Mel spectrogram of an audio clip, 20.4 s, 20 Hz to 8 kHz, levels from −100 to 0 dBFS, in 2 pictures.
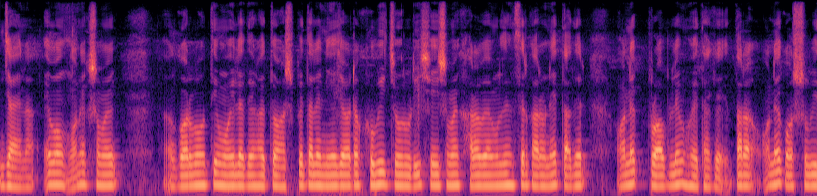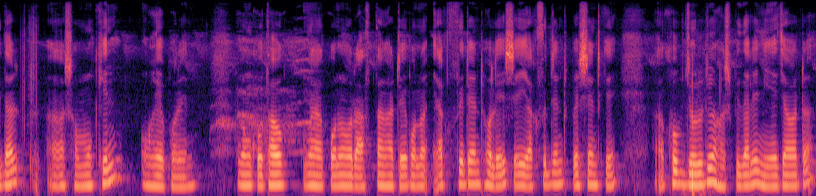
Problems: none marked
